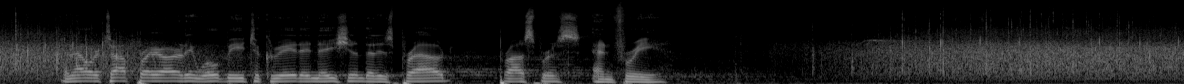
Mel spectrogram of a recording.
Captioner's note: applause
